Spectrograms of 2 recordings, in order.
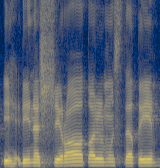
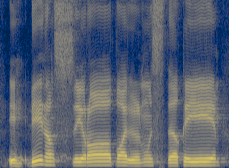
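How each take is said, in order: First: The first sound of sirat sounds like sh. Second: The first sound of sirat sounds like s. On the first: The speaker calls it wrong. "Ada orang membaca ... salah" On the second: The speaker calls it right. "Lebih dekat kepada huruf sin"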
